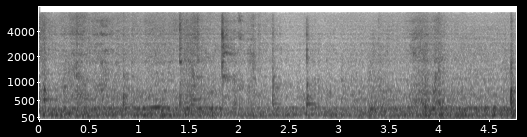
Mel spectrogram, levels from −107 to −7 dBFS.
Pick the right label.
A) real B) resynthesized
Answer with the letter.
B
